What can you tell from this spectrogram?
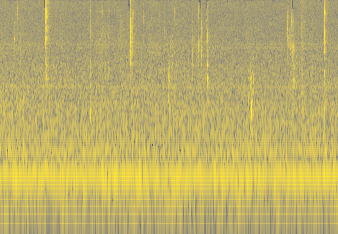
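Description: Near silence: room tone with a steady low hum and a few faint, scattered clicks.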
